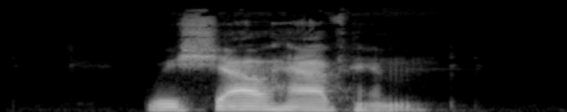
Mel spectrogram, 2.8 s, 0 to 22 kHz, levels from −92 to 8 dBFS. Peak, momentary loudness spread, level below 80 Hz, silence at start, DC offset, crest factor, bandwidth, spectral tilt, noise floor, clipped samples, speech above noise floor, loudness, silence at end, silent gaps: -4 dBFS; 17 LU; -50 dBFS; 0.75 s; under 0.1%; 20 dB; 15.5 kHz; -5.5 dB/octave; -78 dBFS; under 0.1%; 58 dB; -21 LUFS; 0.7 s; none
